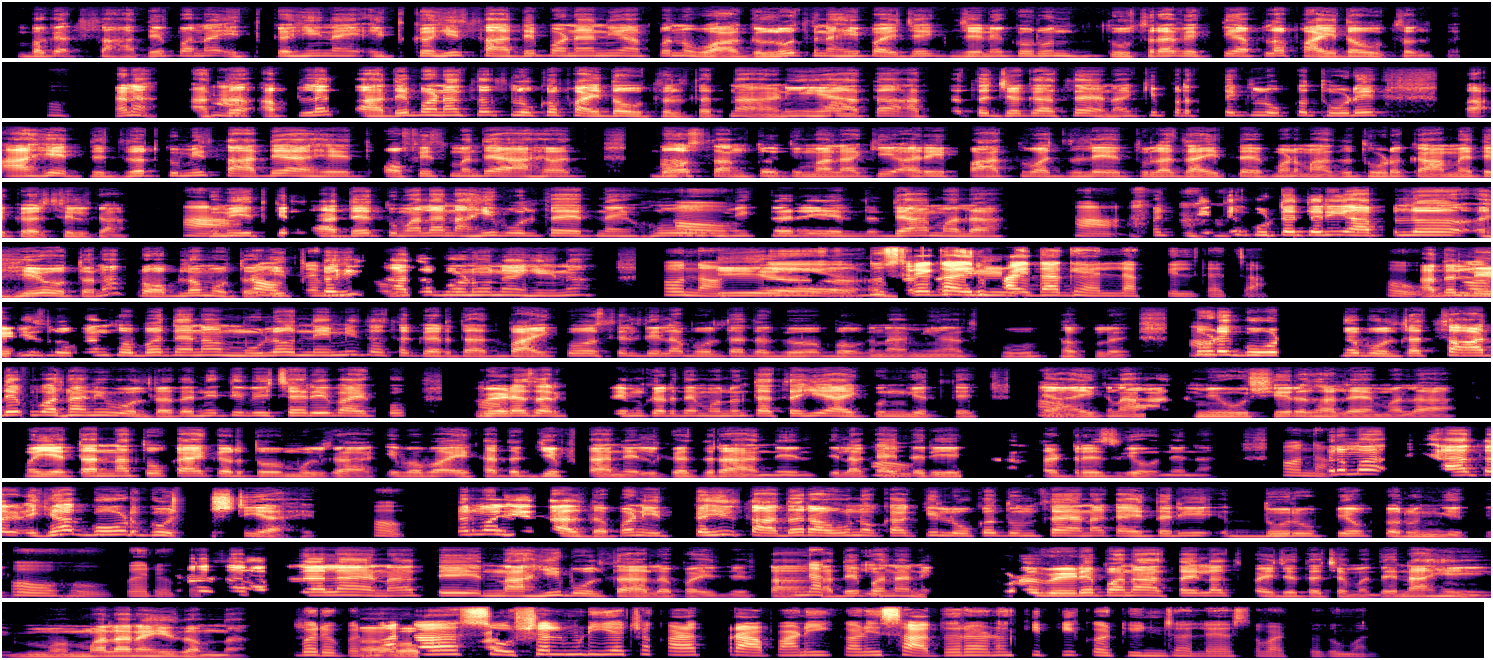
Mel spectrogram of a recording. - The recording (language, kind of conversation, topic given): Marathi, podcast, थाटामाट आणि साधेपणा यांच्यात योग्य तो समतोल तुम्ही कसा साधता?
- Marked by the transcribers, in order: distorted speech; chuckle; other background noise; laughing while speaking: "साधेपणाने"; static; tapping; unintelligible speech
